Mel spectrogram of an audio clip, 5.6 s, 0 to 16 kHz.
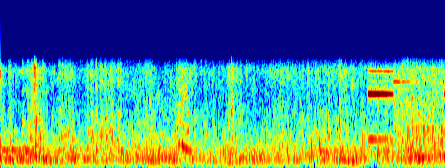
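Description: Keikyu New 1000-series train slowing into a station, heard from inside the car: steady running rumble with a falling whine about two seconds in. Near the end a short chime-like tone sounds.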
